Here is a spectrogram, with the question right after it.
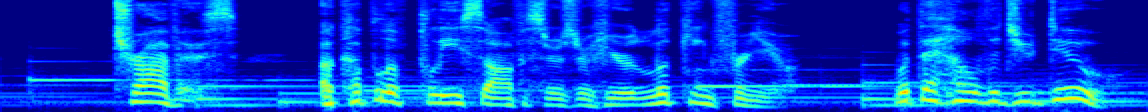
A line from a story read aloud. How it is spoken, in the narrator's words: she asked in a confused and scared tone at the same time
